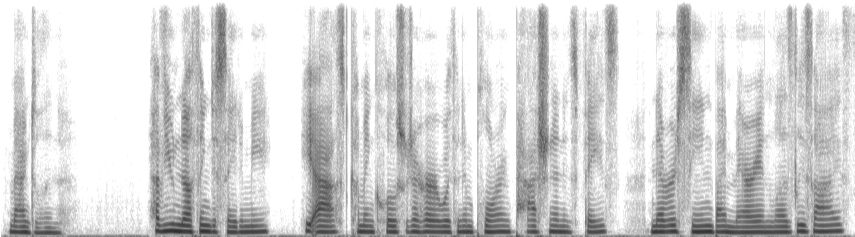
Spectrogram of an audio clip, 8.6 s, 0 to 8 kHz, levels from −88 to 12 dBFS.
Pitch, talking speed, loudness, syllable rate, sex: 190 Hz, 190 wpm, -18 LUFS, 5.6 syllables/s, female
